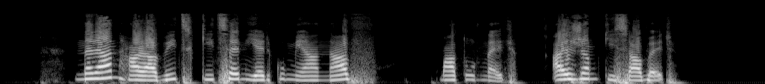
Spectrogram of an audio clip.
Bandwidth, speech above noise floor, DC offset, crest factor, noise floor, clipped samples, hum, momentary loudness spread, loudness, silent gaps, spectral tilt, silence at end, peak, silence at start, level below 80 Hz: 11.5 kHz; 60 dB; under 0.1%; 14 dB; -71 dBFS; under 0.1%; 50 Hz at -40 dBFS; 13 LU; -13 LUFS; none; -6.5 dB/octave; 0.85 s; 0 dBFS; 0.75 s; -32 dBFS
